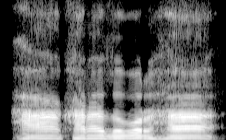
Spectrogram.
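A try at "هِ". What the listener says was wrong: খাড়া যাব, হা খাড়া যাব না, নিচেই জের আছে, তাহলে হা খাড়া জের হি, ফি হি, জের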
